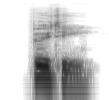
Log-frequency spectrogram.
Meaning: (noun) 1. A form of prize which, when a ship was captured at sea, could be distributed at once 2. Plunder taken from an enemy in time of war, or seized by piracy
- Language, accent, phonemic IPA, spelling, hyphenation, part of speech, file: English, Australia, /ˈbʉːti/, booty, boo‧ty, noun / verb / adjective, En-au-booty.ogg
